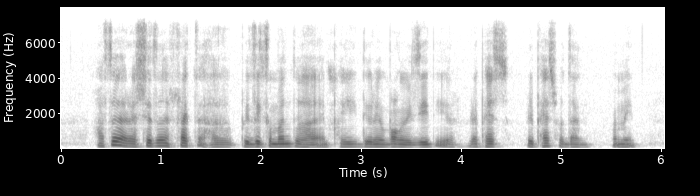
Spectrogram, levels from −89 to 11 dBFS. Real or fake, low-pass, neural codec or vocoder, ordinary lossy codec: real; 7.2 kHz; none; none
